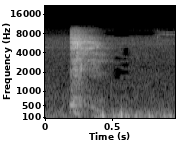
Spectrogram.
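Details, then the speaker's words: Sneeze, possibly after eating dirt; someone says "bless you" and suggests being allergic to dirt. "You're probably allergic to dirt. Yeah, eating dirt makes you sneeze."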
